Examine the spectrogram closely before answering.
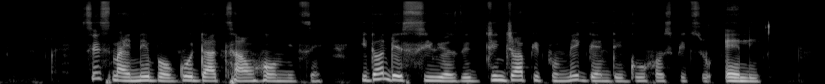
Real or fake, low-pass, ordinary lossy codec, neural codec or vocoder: fake; none; none; autoencoder, 48 kHz, 128 numbers a frame, DAC-VAE, trained on Japanese speech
